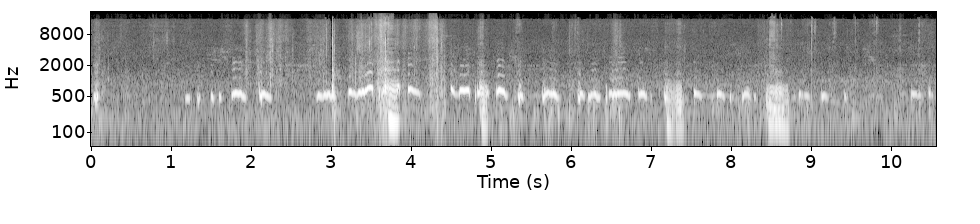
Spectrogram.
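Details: Pet rabbit sisters, the dominant sooty fawn female regularly mounting the other, who answers with anxious distress squeaks: a fast run of brief, slightly wavering mid-pitched squeaks, about three each second, with a few soft thumps and rustles between.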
